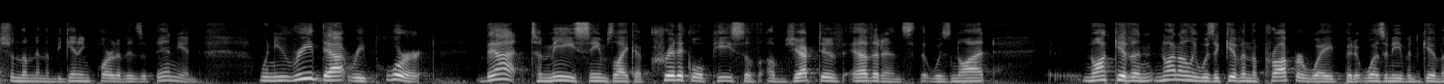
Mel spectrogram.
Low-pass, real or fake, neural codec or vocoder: 7.2 kHz; fake; codec, 16 kHz, 2 kbps, X-Codec, HuBERT features, trained on LibriSpeech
